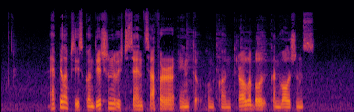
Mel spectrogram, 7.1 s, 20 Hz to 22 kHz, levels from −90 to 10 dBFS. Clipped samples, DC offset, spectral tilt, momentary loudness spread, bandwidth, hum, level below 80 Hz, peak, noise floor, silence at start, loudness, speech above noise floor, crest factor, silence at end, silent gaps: under 0.1%; under 0.1%; -4.5 dB/octave; 10 LU; 15 kHz; none; -60 dBFS; -2 dBFS; -55 dBFS; 0.95 s; -23 LUFS; 32 dB; 24 dB; 0.8 s; none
